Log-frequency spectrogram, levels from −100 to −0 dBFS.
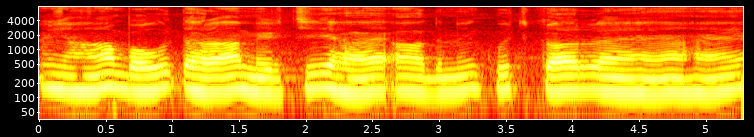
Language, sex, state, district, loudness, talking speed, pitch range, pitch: Hindi, male, Bihar, Araria, -15 LUFS, 115 wpm, 130-150 Hz, 140 Hz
